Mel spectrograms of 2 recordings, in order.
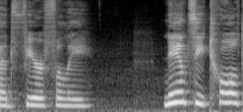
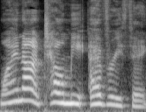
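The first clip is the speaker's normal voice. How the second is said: plain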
